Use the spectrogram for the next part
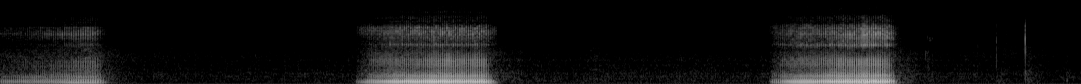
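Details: Loud, low rumbling snores, likened to a tractor, from a sleeping Cane Corso dog, about 15 breaths a minute, with quiet pauses between.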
